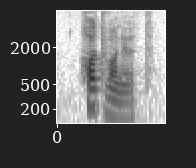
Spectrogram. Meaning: sixty-five
- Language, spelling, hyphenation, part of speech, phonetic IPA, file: Hungarian, hatvanöt, hat‧van‧öt, numeral, [ˈhɒtvɒnøt], Hu-hatvanöt.ogg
